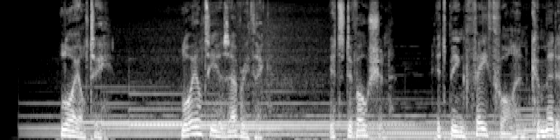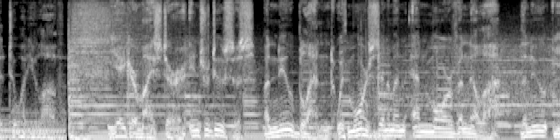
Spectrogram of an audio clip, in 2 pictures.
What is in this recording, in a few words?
American English Commercial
